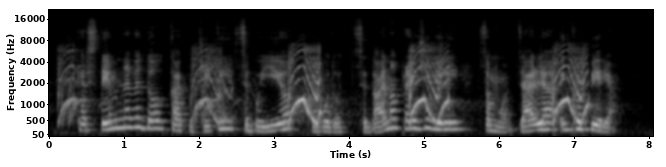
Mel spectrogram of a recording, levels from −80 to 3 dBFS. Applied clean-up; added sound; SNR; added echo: none; Motor vehicle (road) / Siren; 2 dB; none.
